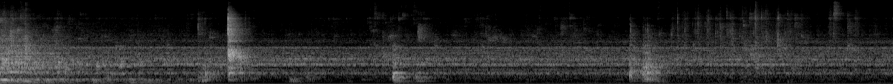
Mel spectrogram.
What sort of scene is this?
restroom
